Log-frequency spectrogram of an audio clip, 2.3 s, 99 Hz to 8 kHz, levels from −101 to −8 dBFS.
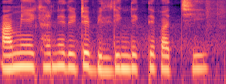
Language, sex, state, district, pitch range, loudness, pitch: Bengali, female, West Bengal, Alipurduar, 225-245 Hz, -20 LUFS, 230 Hz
